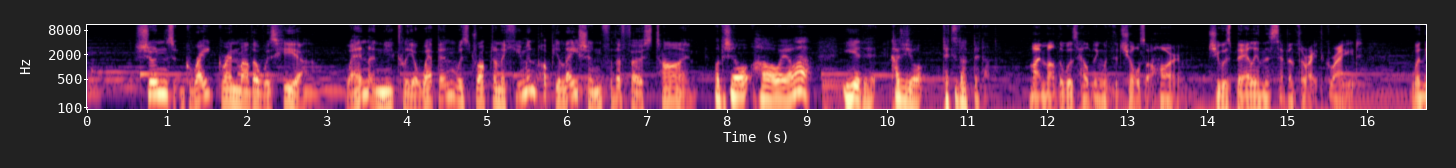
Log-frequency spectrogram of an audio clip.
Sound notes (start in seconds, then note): 8.0 speaks japanese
